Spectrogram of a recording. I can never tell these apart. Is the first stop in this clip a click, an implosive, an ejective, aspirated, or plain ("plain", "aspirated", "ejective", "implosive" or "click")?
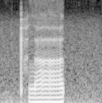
aspirated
